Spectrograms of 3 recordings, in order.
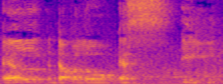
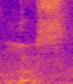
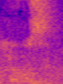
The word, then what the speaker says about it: loose: It is pronounced grease. Even the word L-O-O-S-E, that is loose, not lose.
